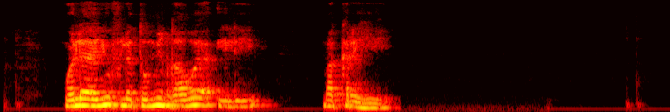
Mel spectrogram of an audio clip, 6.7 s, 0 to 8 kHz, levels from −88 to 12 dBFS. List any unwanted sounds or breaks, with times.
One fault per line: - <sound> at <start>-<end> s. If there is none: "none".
none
